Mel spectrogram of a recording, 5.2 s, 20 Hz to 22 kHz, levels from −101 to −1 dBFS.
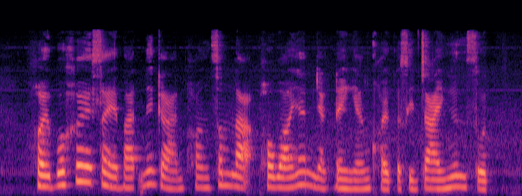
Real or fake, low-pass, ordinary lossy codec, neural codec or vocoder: real; none; none; none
